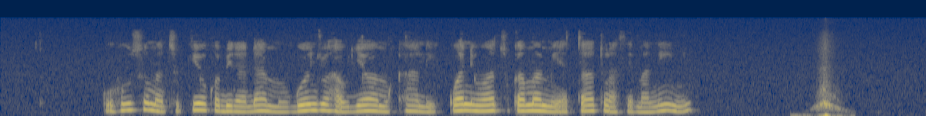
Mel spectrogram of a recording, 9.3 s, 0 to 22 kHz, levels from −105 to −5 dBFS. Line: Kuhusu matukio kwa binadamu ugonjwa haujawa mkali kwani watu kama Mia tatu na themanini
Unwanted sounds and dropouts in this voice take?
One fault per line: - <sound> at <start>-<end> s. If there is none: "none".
- whoosh at 7.9-8.6 s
